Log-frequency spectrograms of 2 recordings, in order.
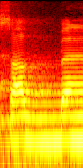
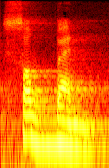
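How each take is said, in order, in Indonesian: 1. Kata ini berakhir dengan vokal a yang dipanjangkan. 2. Kata ini berakhir dengan bunyi n. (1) "menjadi fathah, tapi syaratnya harus dipanjangkan" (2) "Bagian mana yang paling sering Bapak dengar kesalahan? Yaitu bagian akhir dibaca soban"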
